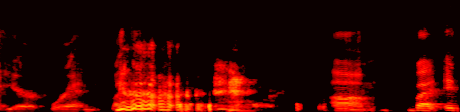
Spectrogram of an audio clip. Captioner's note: laughs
